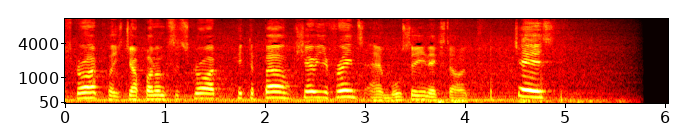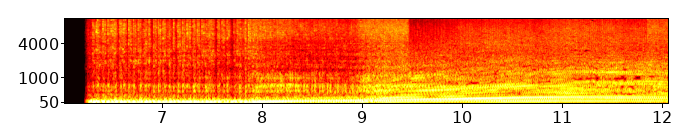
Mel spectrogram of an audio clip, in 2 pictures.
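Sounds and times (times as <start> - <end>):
car engine revving: 6.3 - 12.0.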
